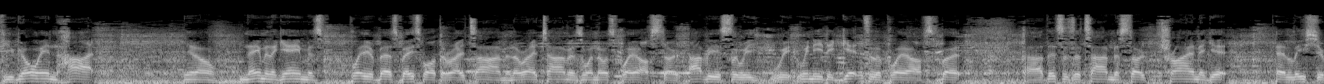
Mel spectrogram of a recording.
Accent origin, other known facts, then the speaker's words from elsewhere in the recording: New York, United States; also born or lived in Texas; now in Tennessee, United States; Well, I grew up, born in Texas, grew up in New York. I reside in Tennessee now. But growing up in New York, yeah, I played a lot of sports.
